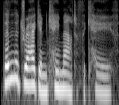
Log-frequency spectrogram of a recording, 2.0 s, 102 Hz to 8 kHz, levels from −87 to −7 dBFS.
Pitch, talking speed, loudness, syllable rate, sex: 215 Hz, 240 wpm, -20 LUFS, 5.1 syllables/s, female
